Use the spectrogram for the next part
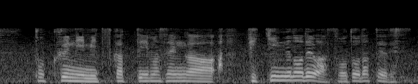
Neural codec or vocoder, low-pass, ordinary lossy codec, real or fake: vocoder, 44.1 kHz, 80 mel bands, Vocos; 5.4 kHz; none; fake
